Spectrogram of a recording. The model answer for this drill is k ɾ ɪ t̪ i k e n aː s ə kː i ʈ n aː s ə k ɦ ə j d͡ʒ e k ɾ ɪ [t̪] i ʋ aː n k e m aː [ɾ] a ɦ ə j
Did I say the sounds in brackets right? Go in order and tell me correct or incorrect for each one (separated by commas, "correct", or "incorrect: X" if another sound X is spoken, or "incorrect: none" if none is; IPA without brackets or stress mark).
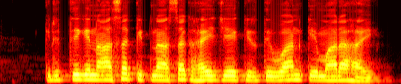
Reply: correct, correct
